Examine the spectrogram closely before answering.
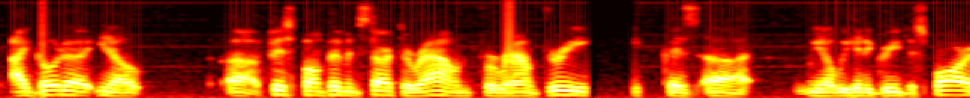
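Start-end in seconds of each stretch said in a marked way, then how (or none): none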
